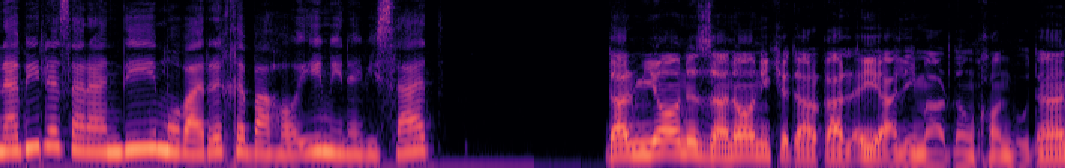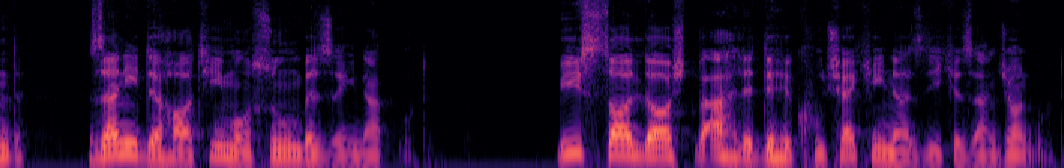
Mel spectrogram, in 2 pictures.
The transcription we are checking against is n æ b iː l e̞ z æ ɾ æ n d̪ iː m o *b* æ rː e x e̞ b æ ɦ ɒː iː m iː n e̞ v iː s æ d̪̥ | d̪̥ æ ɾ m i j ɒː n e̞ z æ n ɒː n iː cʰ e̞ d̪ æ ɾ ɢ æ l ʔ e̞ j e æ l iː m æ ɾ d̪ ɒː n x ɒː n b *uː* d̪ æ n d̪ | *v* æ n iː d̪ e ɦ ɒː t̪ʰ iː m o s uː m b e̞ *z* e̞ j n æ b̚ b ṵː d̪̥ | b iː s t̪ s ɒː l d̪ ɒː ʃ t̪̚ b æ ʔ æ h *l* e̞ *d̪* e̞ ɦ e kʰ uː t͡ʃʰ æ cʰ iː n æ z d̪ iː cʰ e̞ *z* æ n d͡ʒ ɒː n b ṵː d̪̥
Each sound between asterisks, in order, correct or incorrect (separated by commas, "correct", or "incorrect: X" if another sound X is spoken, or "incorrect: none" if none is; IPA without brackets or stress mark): incorrect: v, correct, incorrect: z, correct, correct, correct, correct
